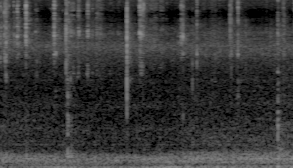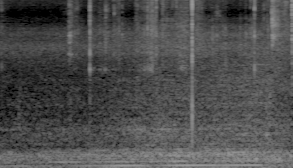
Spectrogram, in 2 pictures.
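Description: Light scattered clicks and small metallic taps as wires and a terminal are handled on a steam iron's exposed soleplate, over a low hum that grows a little louder in the second half.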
